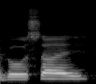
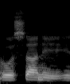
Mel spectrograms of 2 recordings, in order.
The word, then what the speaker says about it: Gosai: Say Krishna Avatirna Chaitanya Gosai. So that's, if you pronounce it short like that, it fits in the meter. Gosai and Gosani is the same. It's the same as Gosani.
